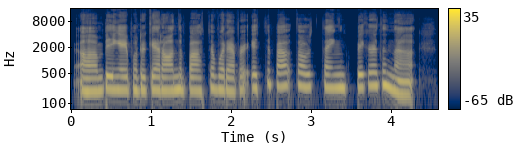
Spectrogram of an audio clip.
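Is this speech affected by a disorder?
Yes: profound hearing loss, congenital, bilateral; talks very well despite profound hearing loss.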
